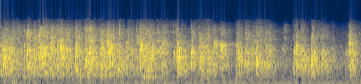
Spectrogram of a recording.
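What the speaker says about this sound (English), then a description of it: "Please clap for yourselves." Loud, close clapping from many hands at once, a dense steady patter that thins slightly toward the end.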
